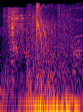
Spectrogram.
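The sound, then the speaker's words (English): Explosions erupt during a battle between mutants and giant robots: a deep, continuous booming rumble that swells louder partway through and holds as a heavy, sustained roar. “There are explosions everywhere as the mutants engage the monstrosities with everything they have.”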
